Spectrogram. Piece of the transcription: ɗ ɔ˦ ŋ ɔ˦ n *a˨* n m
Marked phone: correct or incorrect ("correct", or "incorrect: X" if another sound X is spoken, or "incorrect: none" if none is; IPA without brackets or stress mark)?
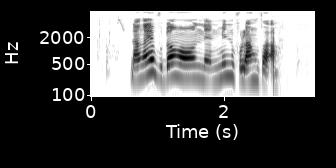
incorrect: ɛ˨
